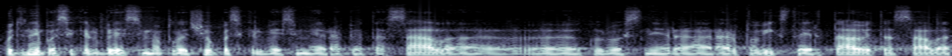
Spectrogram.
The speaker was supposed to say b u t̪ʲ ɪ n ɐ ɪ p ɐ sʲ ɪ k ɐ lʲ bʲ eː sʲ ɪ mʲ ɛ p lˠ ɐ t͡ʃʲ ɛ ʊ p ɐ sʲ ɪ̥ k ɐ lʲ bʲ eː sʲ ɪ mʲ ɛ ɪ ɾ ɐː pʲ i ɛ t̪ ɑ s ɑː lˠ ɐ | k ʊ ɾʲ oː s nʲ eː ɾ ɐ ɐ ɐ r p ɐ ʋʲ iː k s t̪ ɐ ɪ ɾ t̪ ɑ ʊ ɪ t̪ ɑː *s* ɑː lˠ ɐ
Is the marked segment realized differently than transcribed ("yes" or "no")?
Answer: no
